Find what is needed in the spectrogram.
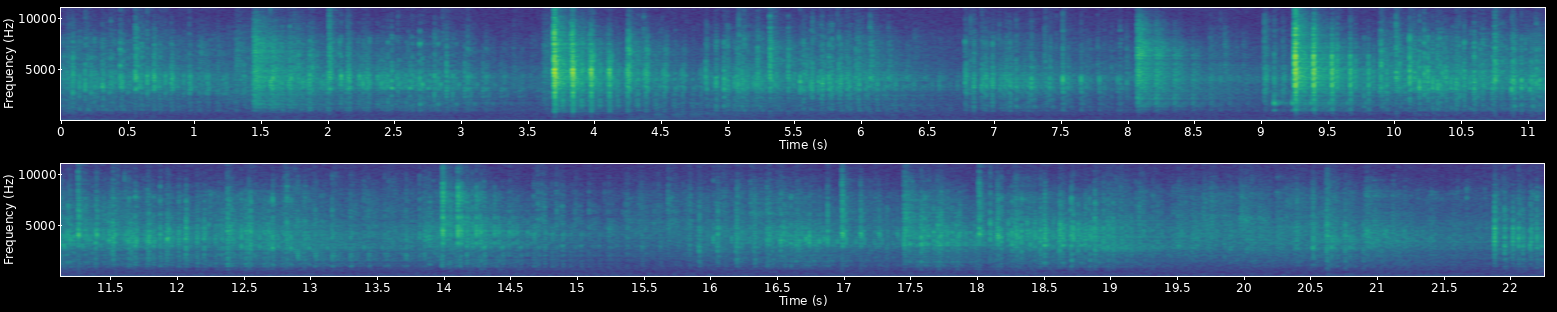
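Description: Computer keyboard typing, an irregular run of key clicks with a few harder strokes, about four seconds in and again about nine seconds in.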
